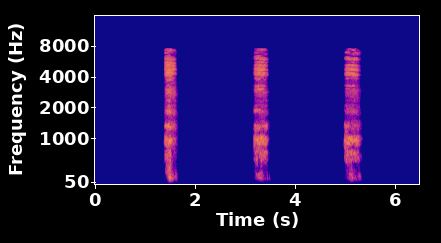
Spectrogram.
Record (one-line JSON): {"exhalation_length": "6.5 s", "exhalation_amplitude": 11693, "exhalation_signal_mean_std_ratio": 0.26, "survey_phase": "beta (2021-08-13 to 2022-03-07)", "age": "18-44", "gender": "Female", "wearing_mask": "No", "symptom_none": true, "smoker_status": "Never smoked", "respiratory_condition_asthma": false, "respiratory_condition_other": false, "recruitment_source": "REACT", "submission_delay": "1 day", "covid_test_result": "Negative", "covid_test_method": "RT-qPCR", "influenza_a_test_result": "Negative", "influenza_b_test_result": "Negative"}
